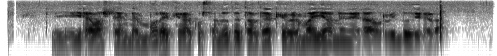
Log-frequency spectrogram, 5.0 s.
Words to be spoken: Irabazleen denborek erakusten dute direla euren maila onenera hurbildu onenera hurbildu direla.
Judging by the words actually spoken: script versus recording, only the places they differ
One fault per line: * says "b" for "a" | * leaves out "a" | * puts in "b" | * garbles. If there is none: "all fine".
* says "taldeak" for "direla"
* leaves out "onenera hurbildu"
